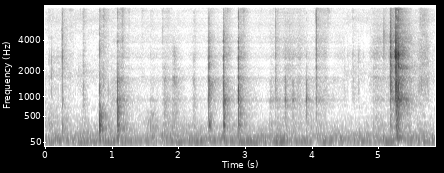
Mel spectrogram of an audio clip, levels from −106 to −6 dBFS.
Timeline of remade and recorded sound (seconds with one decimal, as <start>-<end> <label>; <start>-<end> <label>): 0.0-1.0 recorded; 1.0-4.5 remade; 4.5-4.9 recorded; 4.9-5.5 remade; 5.5-5.9 recorded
